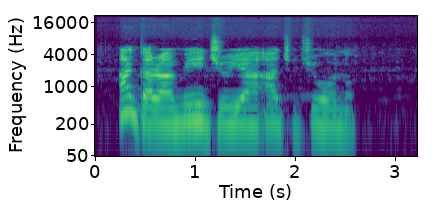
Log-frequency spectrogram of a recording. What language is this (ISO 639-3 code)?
ibo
